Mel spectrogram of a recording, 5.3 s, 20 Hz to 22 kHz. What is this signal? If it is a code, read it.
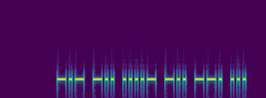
Morse code, heard as a keyed tone, about 21 wpm, 700 Hz. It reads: KD4DGS
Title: USA Call Signs - 6 Characters - 4x Character Spacing - 20wpm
